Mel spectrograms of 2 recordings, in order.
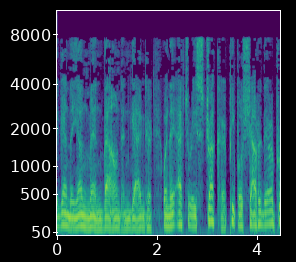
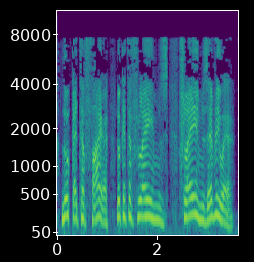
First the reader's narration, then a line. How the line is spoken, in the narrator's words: The woman was shouting louder than before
